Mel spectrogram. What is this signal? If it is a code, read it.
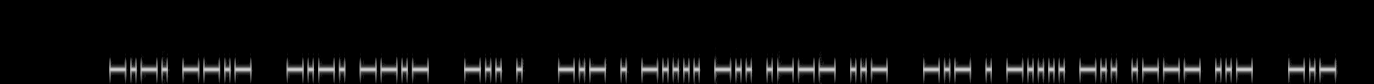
Morse code, heard as a keyed tone, about 23 wpm, 700 Hz. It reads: CQ CQ DE KE6DJU KE6DJU K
